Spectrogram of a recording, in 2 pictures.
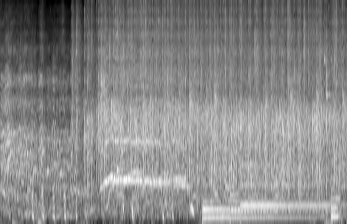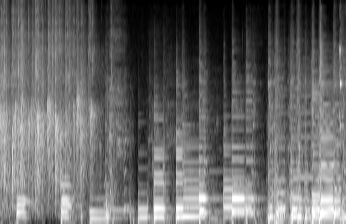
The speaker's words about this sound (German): Nein, meine Damen und Herren, beschämen Sie mich nicht mit diesem billigen Applaus.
